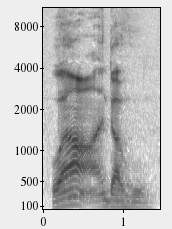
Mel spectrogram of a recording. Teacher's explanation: ainnya di tengah tenggorokan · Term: Wastul halaq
